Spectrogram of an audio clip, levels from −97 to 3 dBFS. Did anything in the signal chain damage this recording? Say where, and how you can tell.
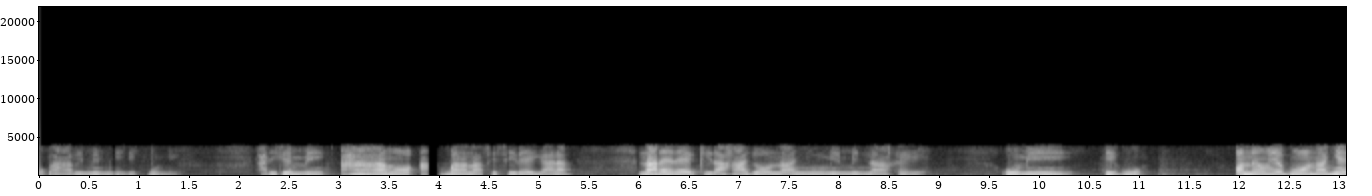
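Yes. At the network stage, packet loss with pitch repetition occurs at 0.70–0.76, 3.84–3.98, 6.88–6.92 and 10.70–10.74 s. The receiver loops the last pitch period, so the short gaps sound held and buzzy. The 140 ms gap fades out into silence before the speech cross-fades back. The gap lengths fit 20 ms packets over the G.711 A-law link.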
